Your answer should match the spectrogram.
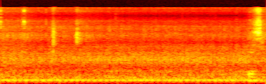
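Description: A steady low-pitched hum with no other events, the same drone that runs unchanged under the narration on either side.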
